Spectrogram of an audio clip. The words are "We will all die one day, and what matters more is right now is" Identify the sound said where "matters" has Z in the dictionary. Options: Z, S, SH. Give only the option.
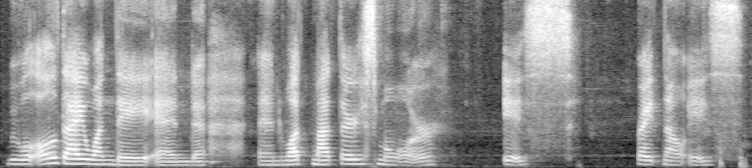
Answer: S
